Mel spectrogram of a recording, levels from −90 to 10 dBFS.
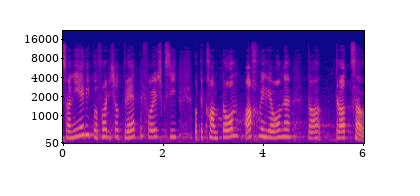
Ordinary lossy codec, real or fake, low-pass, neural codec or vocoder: none; fake; 14.4 kHz; codec, 44.1 kHz, 3.4 kbps, Pupu-Codec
